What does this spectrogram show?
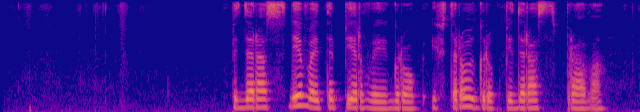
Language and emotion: Russian, neutral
